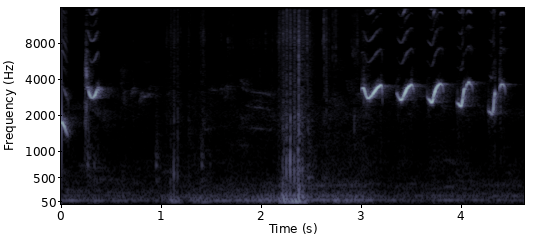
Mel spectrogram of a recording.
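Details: Common iora song as a bird lure: a couple of whistled notes, a rustling flutter, then five loud upswept whistles spaced evenly about a third of a second apart.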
